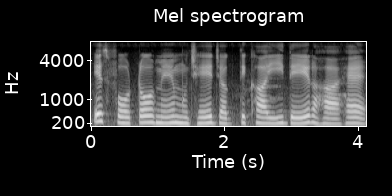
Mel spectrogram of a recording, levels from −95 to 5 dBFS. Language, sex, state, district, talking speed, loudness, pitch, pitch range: Hindi, female, Madhya Pradesh, Katni, 130 wpm, -17 LUFS, 205 Hz, 195-215 Hz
